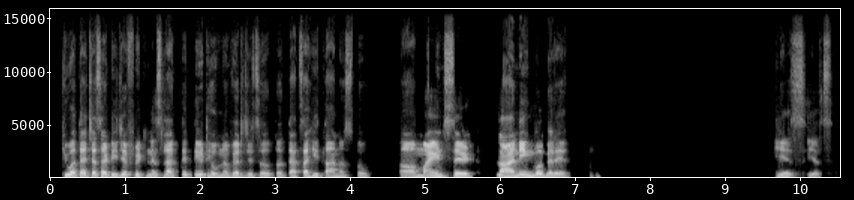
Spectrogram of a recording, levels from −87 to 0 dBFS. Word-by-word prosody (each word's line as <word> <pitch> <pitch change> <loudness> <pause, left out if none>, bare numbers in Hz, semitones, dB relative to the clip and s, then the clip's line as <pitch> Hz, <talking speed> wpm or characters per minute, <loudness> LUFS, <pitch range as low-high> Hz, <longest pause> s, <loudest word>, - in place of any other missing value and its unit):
किंवा 170 +1 +3
त्याच्यासाठी 175 +2 +2
जे 180 +1 +1
फिटनेस 165 +1 -4
लागते 160 +1 0
ते 160 +1 +2
ठेवणं 145 -5 -4
गरजेचं 120 0 -3
होतं. 115 +1 -6
त्याचाही 155 +7 -1
ताण 130 -1 -3
असतो. 120 -1 -10 0.4
अ, 130 0 0
माइंडसेट, 150 0 +4 0.3
प्लानिंग 160 +2 +5
वगैरे. 150 -2 +1
हं. 135 -2 -23 2.4
Yes, 115 -2 -6
yes. 110 -1 -11
150 Hz, 110 wpm, -22 LUFS, 125-165 Hz, 2.4 s, प्लानिंग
